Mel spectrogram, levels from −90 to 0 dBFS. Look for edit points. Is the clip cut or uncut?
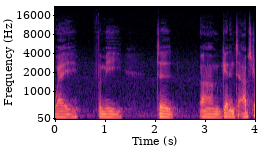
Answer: uncut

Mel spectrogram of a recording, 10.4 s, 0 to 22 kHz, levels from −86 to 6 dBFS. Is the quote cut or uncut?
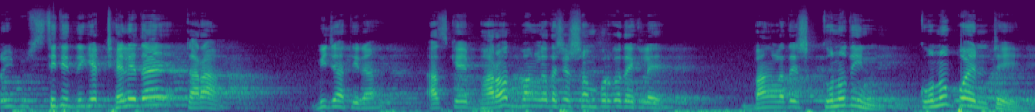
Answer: uncut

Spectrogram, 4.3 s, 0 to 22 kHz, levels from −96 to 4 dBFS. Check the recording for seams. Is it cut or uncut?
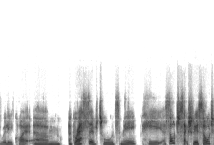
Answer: cut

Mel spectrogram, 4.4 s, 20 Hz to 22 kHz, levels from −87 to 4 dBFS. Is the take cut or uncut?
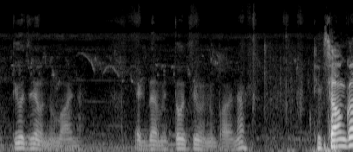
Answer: cut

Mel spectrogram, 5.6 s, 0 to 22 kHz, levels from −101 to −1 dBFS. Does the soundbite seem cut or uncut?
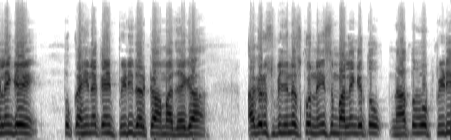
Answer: uncut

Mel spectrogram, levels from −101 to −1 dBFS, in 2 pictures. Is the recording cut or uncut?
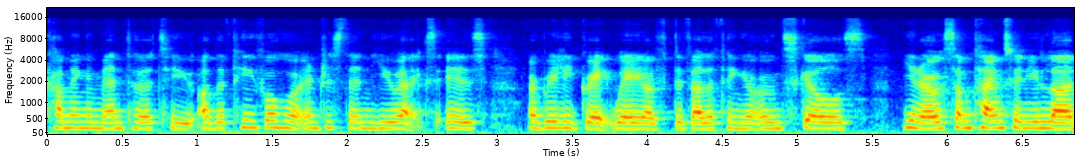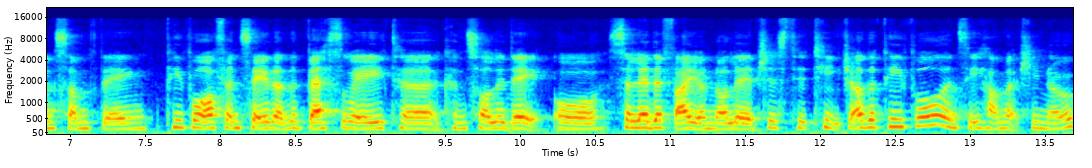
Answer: cut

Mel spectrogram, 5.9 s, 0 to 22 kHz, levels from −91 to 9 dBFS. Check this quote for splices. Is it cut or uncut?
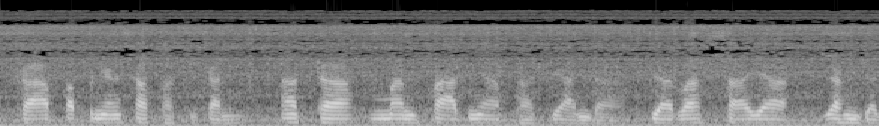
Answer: uncut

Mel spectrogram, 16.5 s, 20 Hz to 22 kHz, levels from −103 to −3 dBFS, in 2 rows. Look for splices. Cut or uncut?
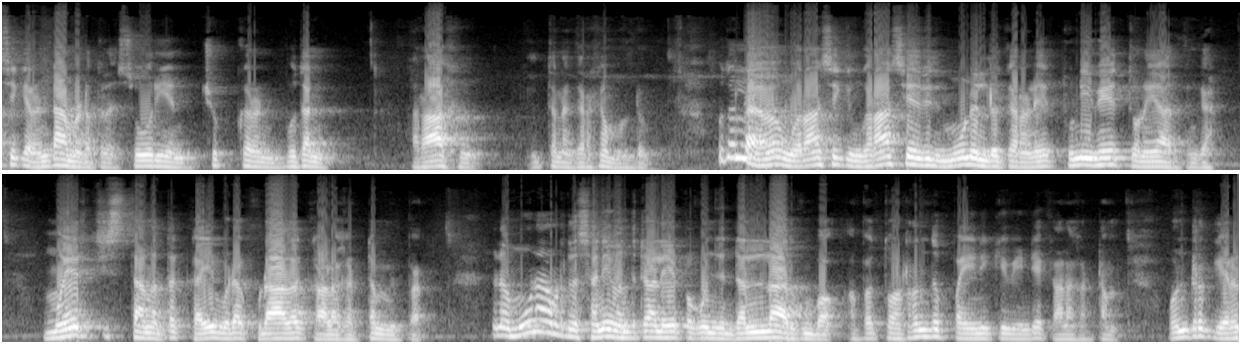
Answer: uncut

